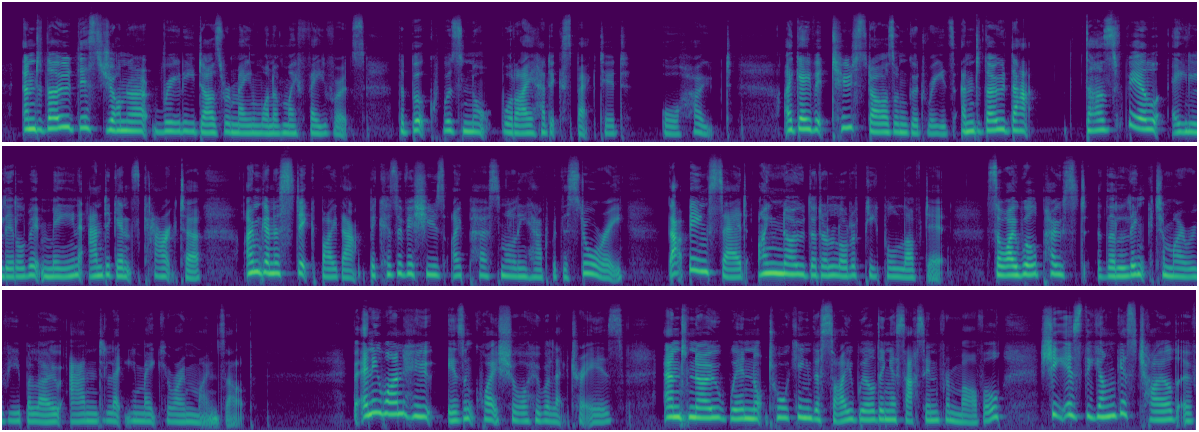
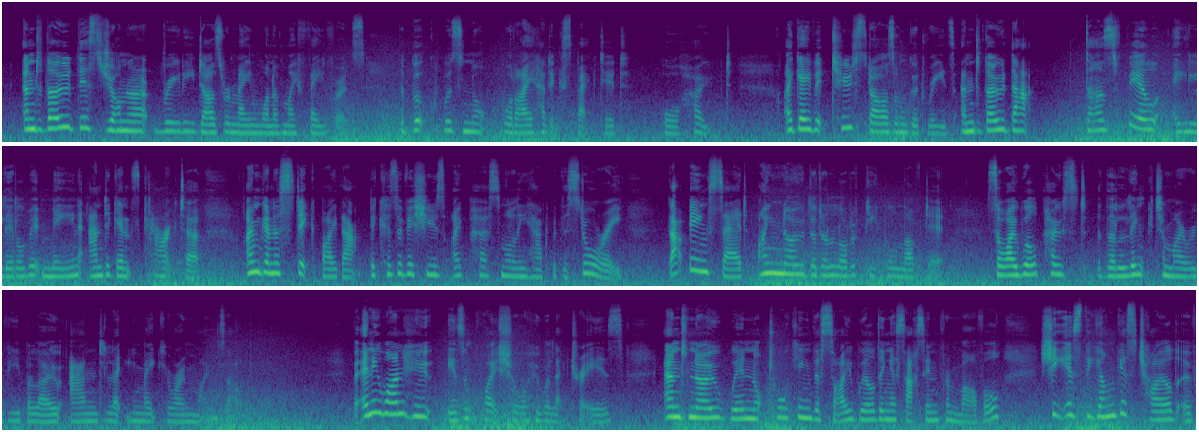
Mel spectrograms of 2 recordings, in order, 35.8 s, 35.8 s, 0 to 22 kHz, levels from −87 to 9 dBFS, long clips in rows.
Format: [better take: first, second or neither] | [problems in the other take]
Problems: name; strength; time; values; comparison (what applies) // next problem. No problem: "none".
first | wind noise on the microphone; occasional gusts; 15 dB below the speech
